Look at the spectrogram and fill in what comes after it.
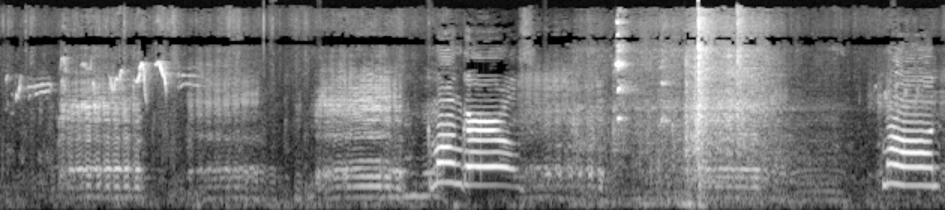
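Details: Zwartbles sheep flock on an Irish farm in County Kilkenny, moving to fresh pasture in the cool late afternoon; rough, buzzy bleats blend together, with a clear quavering bleat near four seconds and another at the end.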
